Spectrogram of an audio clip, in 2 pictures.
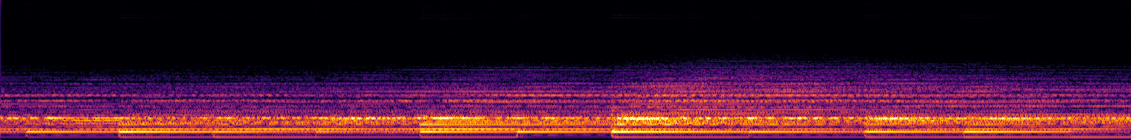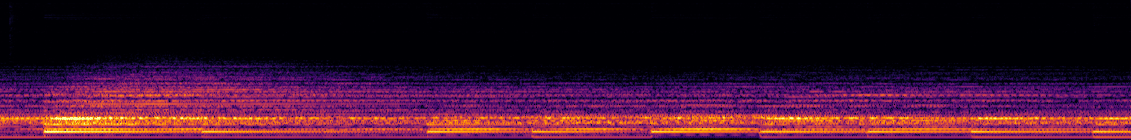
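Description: A gong struck again and again, a fresh stroke every few seconds, each one ringing low and fading slowly under the next so the tones overlap into a continuous wash.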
